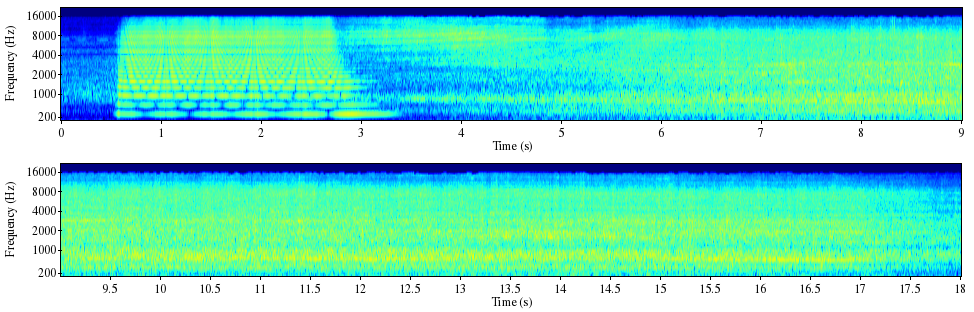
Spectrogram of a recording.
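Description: EMU electric local train sounding one horn blast of about three seconds, then running past at speed: a steady rush of wheels on rail with a faint, slowly falling whine, fading near the end.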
